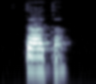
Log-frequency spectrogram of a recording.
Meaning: dad, daddy
- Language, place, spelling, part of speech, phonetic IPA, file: Russian, Saint Petersburg, тата, noun, [ˈtatə], LL-Q7737 (rus)-тата.wav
